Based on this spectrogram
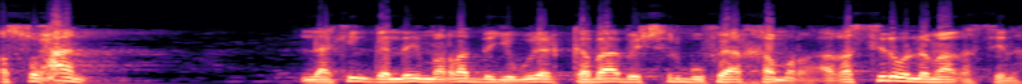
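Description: A man at a fairly quick pace, animated in tone. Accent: Sudanese. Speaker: Islamic preacher. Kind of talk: religious lecture.

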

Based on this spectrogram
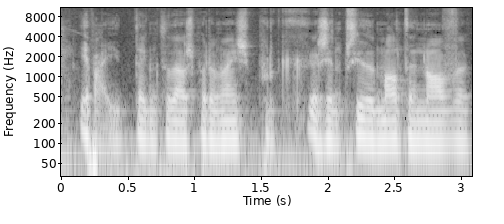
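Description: A man talks at a very fast pace in a fairly low pitch. Noticeable background noise is present. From Portugal, Douro region. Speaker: radio host. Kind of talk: interview.

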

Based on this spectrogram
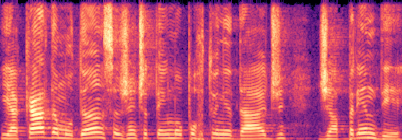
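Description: Heard here is an ordinary speaking voice, a woman's, at a moderate pace with fairly even intonation. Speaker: social entrepreneur. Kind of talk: interview.

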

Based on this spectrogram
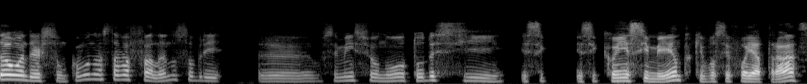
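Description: An ordinary speaking voice, a man's, fairly high in pitch with ordinary pitch variation, big swings in loudness and a fairly slow pace. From southern Brazil, Rio Grande do Sul (Carazinho). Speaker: podcast host. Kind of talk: casual chat.

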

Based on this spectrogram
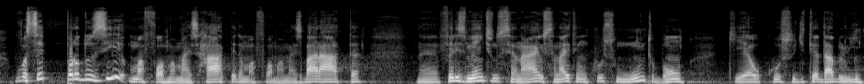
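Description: The speaker talks at a moderate pace with ordinary pitch variation. The voice is somewhat breathy. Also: man, medium pitch for a man. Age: 40s. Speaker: mechanical engineer and teacher. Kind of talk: radio interview.

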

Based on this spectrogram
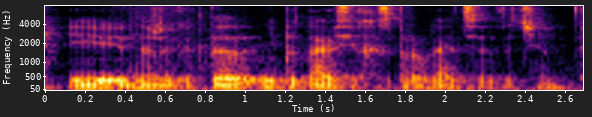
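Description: There is audible room echo as a man speaks at a fairly slow pace. His tone is animated. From Kyrgyzstan, Tokmok. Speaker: content creator. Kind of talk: casual chat.

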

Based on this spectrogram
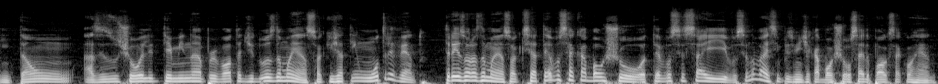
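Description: Talking very fast with hardly any pauses, a man uses a fairly high, dark and mellow voice with lively intonation. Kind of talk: casual interview chat.

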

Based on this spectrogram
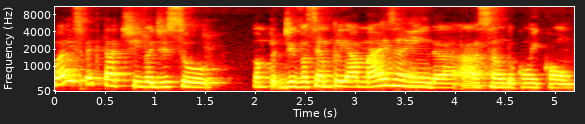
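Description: Speaking fairly slowly with ordinary pitch variation, this is an unremarkable speaking voice. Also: woman, medium pitch for a woman. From Brazil, Salvador. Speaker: communications consultant acting as interviewer. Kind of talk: interview. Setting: live online stream.

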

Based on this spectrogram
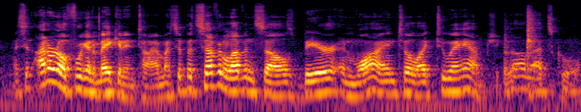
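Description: A man's fast, fairly high voice in an American accent, with lively intonation, big swings in loudness, hardly any pauses and noticeable background noise. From Los Angeles. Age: 50s. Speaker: podcast host. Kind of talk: casual chat.

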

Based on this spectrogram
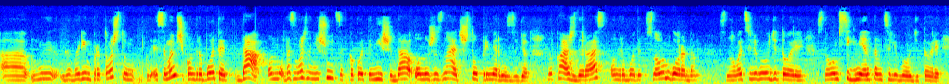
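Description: Amid noticeable background noise, a woman with a high pitch speaks at a moderate pace, her loudness swinging widely. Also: ordinary pitch variation. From Russia, Urals (Sverdlovsk region military town). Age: 20s. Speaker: social media content manager. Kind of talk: interview conversation. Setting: pub.

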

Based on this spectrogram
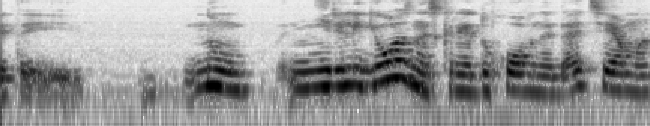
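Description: This voice belongs to a woman. It carries a dark, mellow tone. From Siberia, Krasnoyarsk. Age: 30s. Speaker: fashion writer and spiritual practitioner. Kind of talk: casual interview. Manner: talkative.

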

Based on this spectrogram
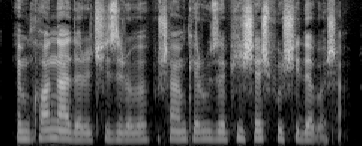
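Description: A woman speaks in an ordinary speaking voice, fairly low in pitch. Her intonation is fairly even, on a very clean recording with a silent background. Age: 40s. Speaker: graphic artist. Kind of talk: podcast interview.

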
